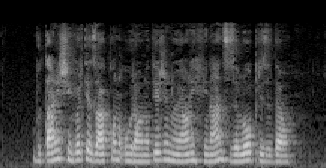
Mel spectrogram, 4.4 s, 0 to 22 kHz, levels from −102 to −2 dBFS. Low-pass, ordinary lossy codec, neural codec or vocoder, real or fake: 19.8 kHz; AAC, 32 kbps; none; real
